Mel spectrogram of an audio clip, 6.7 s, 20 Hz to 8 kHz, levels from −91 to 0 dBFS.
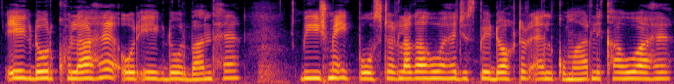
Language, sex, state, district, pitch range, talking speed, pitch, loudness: Hindi, female, Bihar, Patna, 220-235 Hz, 195 wpm, 225 Hz, -15 LUFS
